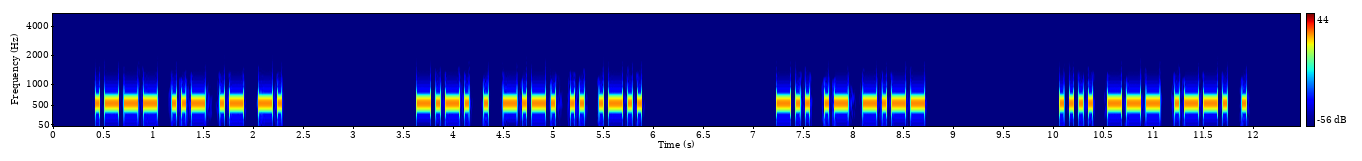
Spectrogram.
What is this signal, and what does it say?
Morse code, heard as a keyed tone, about 25 wpm, 550 Hz. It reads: JUAN CECIL DAY HOPE
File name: Ultimate Word List / 25WPM Ultimate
